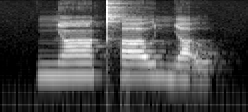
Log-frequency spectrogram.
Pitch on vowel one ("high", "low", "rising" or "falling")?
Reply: high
